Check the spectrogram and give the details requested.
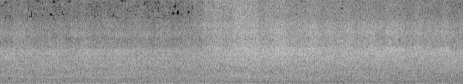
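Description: Freight train of loaded open coal wagons rolling past: a steady rumble and clatter of wheels on the rails, with a brighter hiss joining about three seconds in.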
